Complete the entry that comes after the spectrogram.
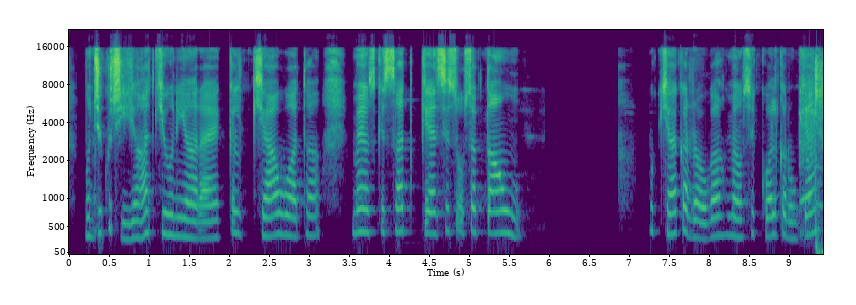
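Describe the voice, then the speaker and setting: Someone uses a put-on character voice with an extremely high pitch at a moderate pace. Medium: read story.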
